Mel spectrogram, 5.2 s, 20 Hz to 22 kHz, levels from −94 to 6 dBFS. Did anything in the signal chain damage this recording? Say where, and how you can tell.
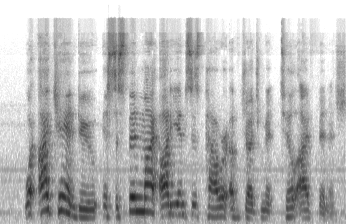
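No, the signal chain left no audible damage anywhere.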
